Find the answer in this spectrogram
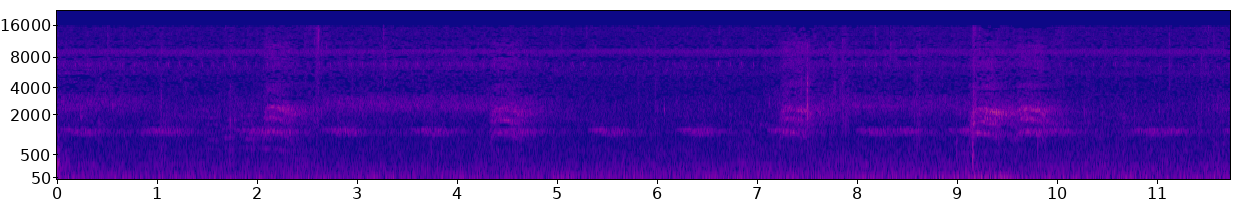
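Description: Birds calling: four or five louder, rough calls a couple of seconds apart, over a steady run of short repeated notes at about three every two seconds.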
